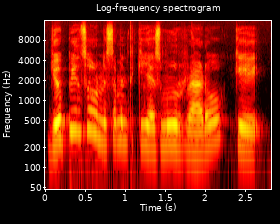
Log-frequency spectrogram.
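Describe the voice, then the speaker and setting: A woman's voice: on the high side, sing-song, moderate pace, warm tone. A woman with a Mexican accent co-hosting a true-crime podcast in informal, slangy, casual chat. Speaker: podcast co-host.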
